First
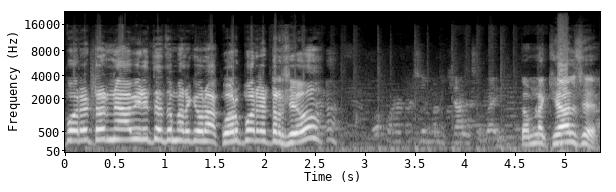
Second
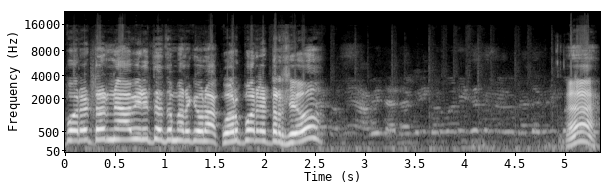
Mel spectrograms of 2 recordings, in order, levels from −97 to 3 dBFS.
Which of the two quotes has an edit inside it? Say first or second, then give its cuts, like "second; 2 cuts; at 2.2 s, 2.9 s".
first; 1 cut; at 2.9 s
